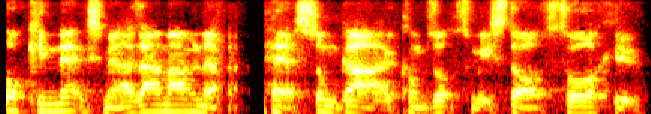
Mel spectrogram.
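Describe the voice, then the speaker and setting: Swearing constantly and laughing as he goes, a metal musician who tours rambles through stories from the road for a podcast. His voice is mid-range at normal speed, with slight background noise behind it.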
